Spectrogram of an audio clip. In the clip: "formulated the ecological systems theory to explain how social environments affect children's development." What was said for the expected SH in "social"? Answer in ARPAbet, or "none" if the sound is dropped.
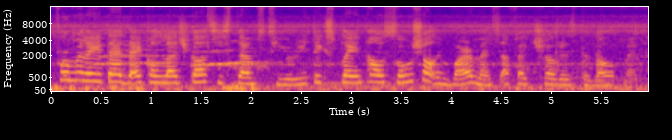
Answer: SH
